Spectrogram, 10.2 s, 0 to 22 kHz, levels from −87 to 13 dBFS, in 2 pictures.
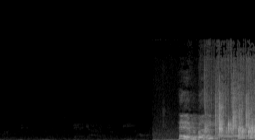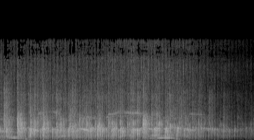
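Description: At 7.43 to 7.45 s, damaged data in the compressed stream makes the decoder lose sync, giving a brief glitch, unlike a plain dropout's silence.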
